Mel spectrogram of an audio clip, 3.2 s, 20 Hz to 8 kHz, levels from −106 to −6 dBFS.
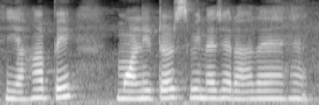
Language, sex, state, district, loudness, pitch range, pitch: Hindi, female, Jharkhand, Ranchi, -15 LUFS, 220-240 Hz, 225 Hz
